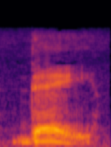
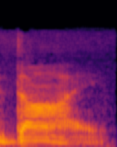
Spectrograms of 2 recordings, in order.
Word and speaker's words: Dai: and people around him pronounced his first name day and when he moved to California the pronunciation shifted to die and there were sometimes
